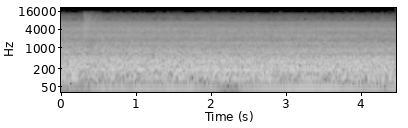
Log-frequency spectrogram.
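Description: A running plastic hollow corrugated sheet extrusion line: a steady mechanical drone of motors and fans, with a low hum and a thin, constant high whine.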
